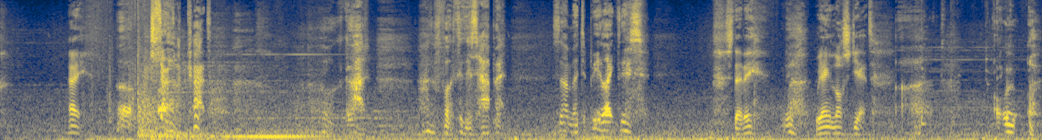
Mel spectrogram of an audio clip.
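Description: A man speaks in a low, strained voice nearby.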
